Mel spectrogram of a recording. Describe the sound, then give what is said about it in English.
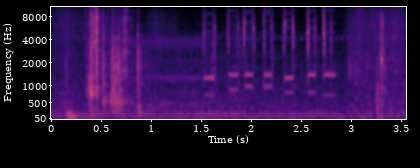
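A quick series of about eight telephone keypad tones beeps out as a number is dialed, each short dual-pitched tone evenly spaced, preceded by a few clattering handling sounds. “He goes over to the phone.”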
